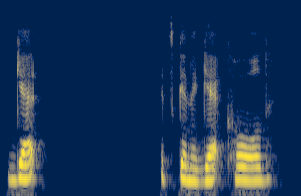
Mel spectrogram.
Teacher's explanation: My get does not have this strong T. I hear the reduced, the held in, or the unreleased sound of the D. Get, it's gonna get cold.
